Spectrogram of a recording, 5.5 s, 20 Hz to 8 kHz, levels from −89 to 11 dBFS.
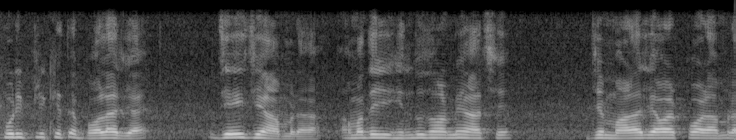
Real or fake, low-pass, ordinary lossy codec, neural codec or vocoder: fake; 7.2 kHz; none; vocoder, 22.05 kHz, 80 mel bands, Vocos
